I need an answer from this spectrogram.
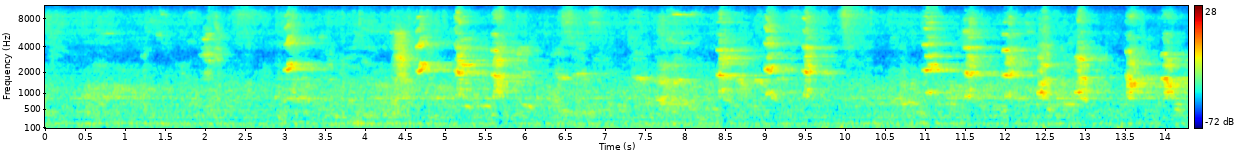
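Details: Poodle at the Anseong dog show held by a kennel federation in Korea. Sharp barks repeat in uneven bursts, growing more frequent and steady toward the end, over a constant murmur of crowd noise and voices.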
